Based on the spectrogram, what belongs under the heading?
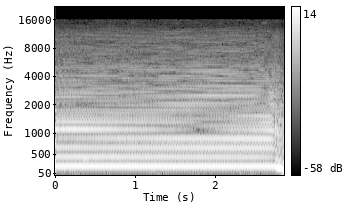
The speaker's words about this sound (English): put in the old fog horn. That'll give it something.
